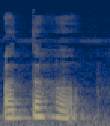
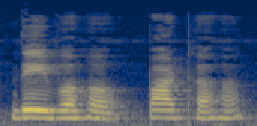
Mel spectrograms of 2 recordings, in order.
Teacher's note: मुख से ह आधे ह जैसी ध्वनि निकलती है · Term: विसर्ग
